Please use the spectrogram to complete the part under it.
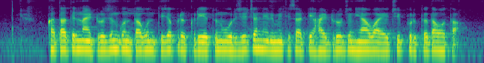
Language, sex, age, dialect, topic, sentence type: Marathi, male, 18-24, Southern Konkan, agriculture, statement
